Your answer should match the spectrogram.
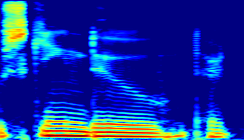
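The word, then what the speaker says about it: sgian-dubh: This right over here is a ski-in-do, pronounced all sorts of different ways. Ski-in-do, skin-do.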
